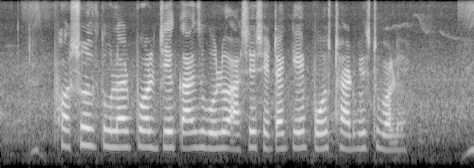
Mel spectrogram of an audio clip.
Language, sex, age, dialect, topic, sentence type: Bengali, female, 18-24, Northern/Varendri, agriculture, statement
